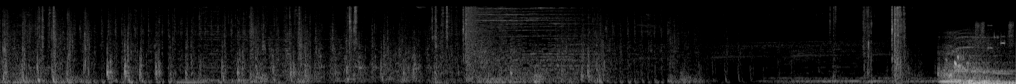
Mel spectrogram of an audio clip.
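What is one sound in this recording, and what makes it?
Footsteps thud quickly across wooden boards.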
